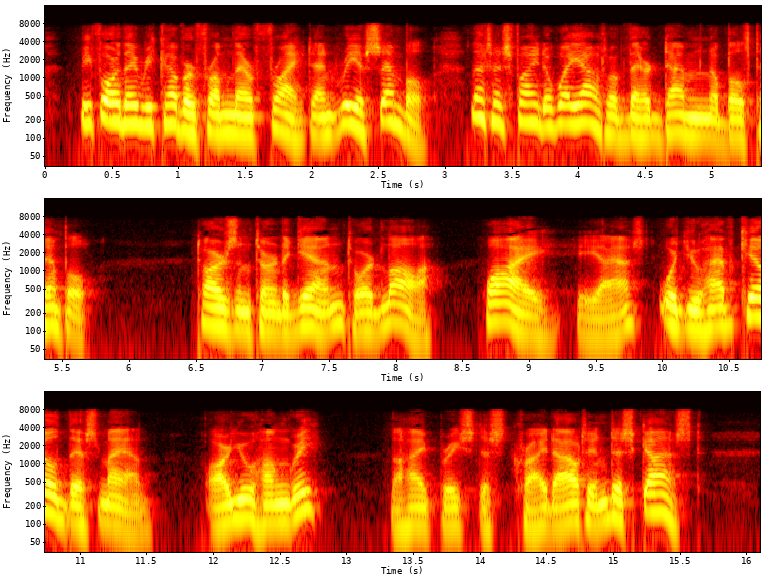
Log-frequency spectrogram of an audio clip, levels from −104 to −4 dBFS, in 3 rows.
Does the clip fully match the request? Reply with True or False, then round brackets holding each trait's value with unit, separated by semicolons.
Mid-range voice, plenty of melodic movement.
False (115 Hz; 6.5 semitones)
